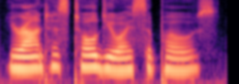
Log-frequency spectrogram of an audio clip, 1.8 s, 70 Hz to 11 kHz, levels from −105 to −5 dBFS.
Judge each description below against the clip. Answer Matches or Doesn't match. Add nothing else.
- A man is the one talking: Doesn't match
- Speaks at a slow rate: Doesn't match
